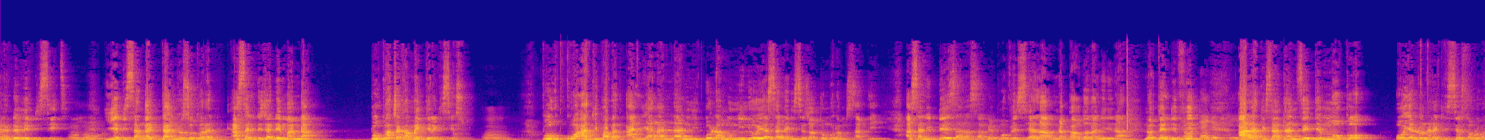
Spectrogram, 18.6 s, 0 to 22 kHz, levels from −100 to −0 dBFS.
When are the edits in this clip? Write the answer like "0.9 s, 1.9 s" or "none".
none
